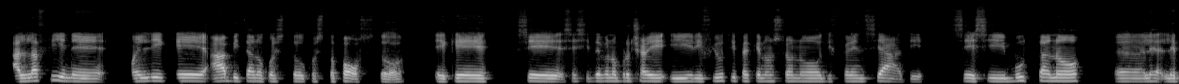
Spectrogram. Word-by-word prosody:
alla 150 +5 +4
fine, 155 -7 0 0.2
quelli 155 +2 +1
che 155 0 +4
abitano 155 -1 +2
questo 140 0 -3
questo 135 0 -8
posto 125 -3 0 0.3
e 135 - +1
che 145 0 +3 0.2
se 145 -2 +3
se 145 - -11
si 145 0 -15
devono 155 0 0
bruciare 150 0 +1
i 145 -1 +1
rifiuti 150 +3 -3
perché 150 0 -2
non 145 0 -5
sono 145 0 -1
differenziati, 140 -2 -4 0.2
se 150 -1 -2
si 145 0 -1
buttano, 160 0 +2 0.3
uhm, 140 0 -2
le 145 0 -1
le 145 -1 0
145 Hz, 135 wpm, -24 LUFS, 140-155 Hz, 0.3 s, alla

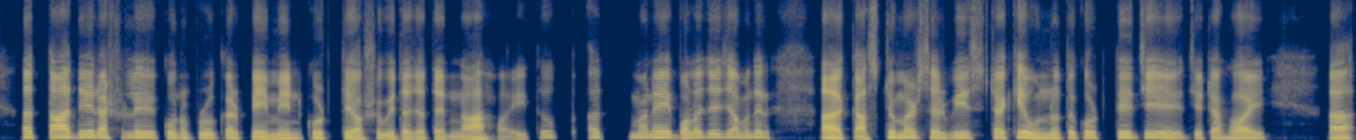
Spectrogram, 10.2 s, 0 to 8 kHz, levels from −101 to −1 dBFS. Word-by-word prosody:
তা 180 - +3 0.2
তাদের 170 +2 +5
আসলে 165 +2 -3 0.2
কোন 145 -2 -1
প্রকার 140 0 0
payment 125 +1 +2
করতে 135 0 -2
অসুবিধা 120 -1 -2
যাতে 110 +2 -1 0.2
না 110 +2 +3
হয়। 95 +1 -11
এই - - -8
তো 175 - -7 0.4
আ - - 0 0.3
মানে 170 +1 +1 0.2
বলা 160 +2 +2
যায় 185 -1 +1
যে, 185 - +3
আমাদের 170 +2 -2 0.5
আ - - +10 0.2
customer 165 +9 +2
service 155 0 +1
টাকে 160 +2 +3
উন্নত 140 +2 -1
করতে 165 +1 -1
যেয়ে 165 -5 +2 0.2
যেটা 140 -1 -2
হয় 145 -2 +2 0.6
আ - - +5
150 Hz, 170 wpm, -24 LUFS, 130-165 Hz, 0.6 s, আ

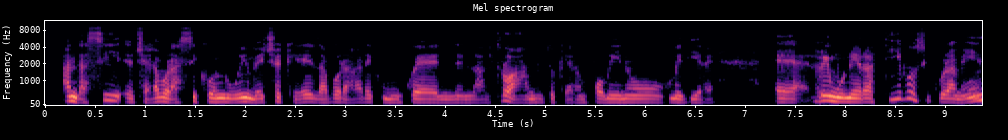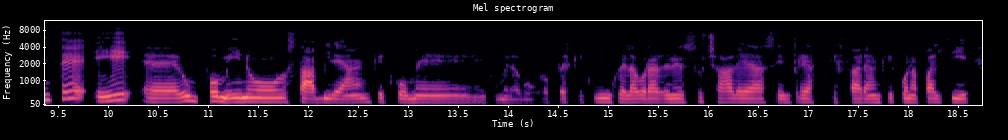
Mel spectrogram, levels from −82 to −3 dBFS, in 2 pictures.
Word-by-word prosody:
andassi 190 +3 +3
ehm, 145 -5 -8
cioè - - -8
lavorassi 155 0 0
con 150 -1 +3
lui 150 +1 +4
invece 140 +1 +2
che 140 +3 -5
lavorare 135 +1 -6
comunque 130 0 -3
nell'altro 125 0 -4
ambito 130 0 -4
che - - -18
era 125 - -17
un 125 - -14
po' 140 +1 -3
meno, 135 -1 -3
come 140 -2 -2
dire, 130 +1 -10 0.6
ehm, 140 -1 -2 0.2
remunerativo, 175 - +5
sicuramente 215 - 0
e, 190 +6 +2
ehm, 145 -2 0
un 185 0 +2
po' 180 0 +4
meno 155 0 +5
stabile 135 0 +1
anche 145 +2 -4
come 130 - -4
come 125 - -11
lavoro. 125 +1 -19
Perché 130 -1 -11
comunque 145 +1 -3
lavorare 140 0 -1
nel 140 0 -1
sociale 145 -2 -4
ha 140 0 -2
sempre 135 +1 -7
a 135 - -5
che - - -19
fare 140 0 -3
anche 135 +1 -6
con 145 - -2
appalti, 140 +1 -3
140 Hz, 145 wpm, -32 LUFS, 130-150 Hz, 0.6 s, remunerativo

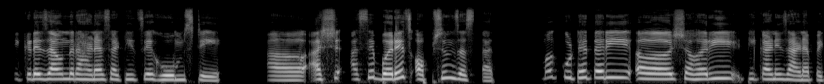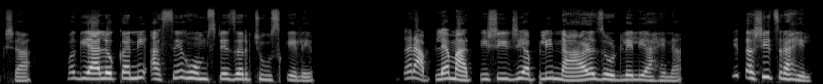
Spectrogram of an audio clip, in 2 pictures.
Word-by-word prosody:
तिकडे 240 +1 +1
जाऊन 245 +1 +3
राहण्यासाठीचे 230 -1 -1
होमस्टे 210 -3 0 0.5
अ, 200 - -9 0.4
अशे 235 +5 -2
असे 235 +7 -5
बरेच 270 +7 +6
ऑप्शन्स 275 +4 0
असतात. 170 -6 -5 0.5
मग 320 +2 -6
कुठेतरी 315 0 +2
अ, 250 -2 +5
शहरी 255 +3 +1 0.2
ठिकाणी 240 -1 -1
जाण्यापेक्षा 200 -5 -3 0.4
मग 280 0 -8
या 265 -2 +7
लोकांनी 280 +2 +2
असे 255 +5 -3
होमस्टे 260 -4 -1
जर 245 0 0
चूज 215 -4 -5
केले, 180 -5 -5 0.9
तर 300 +1 -2
आपल्या 245 +6 +2
मातीशी 240 +2 +1
जी 275 +3 -2
आपली 255 +1 -1
नाळ 210 -1 +2
जोडलेली 215 -1 0
आहे 185 -2 -5
ना 175 -1 -8 0.5
ती 415 - -10
तशीच 300 +2 +1
राहील. 225 -8 0
245 Hz, 130 wpm, -22 LUFS, 215-270 Hz, 0.9 s, या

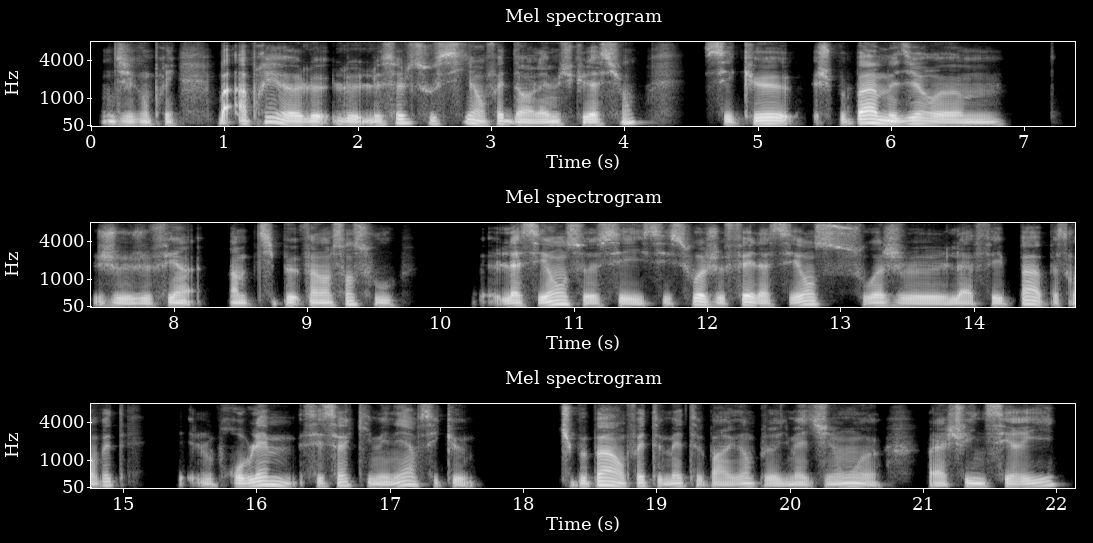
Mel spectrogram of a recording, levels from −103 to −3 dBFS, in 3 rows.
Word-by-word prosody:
J'ai 85 - -1
compris. 85 -1 -4 0.3
Bah, - - +6
après, 165 -1 0
heu, 95 -8 +5
le 90 0 +3
le 95 -2 +1
le 90 - -1
seul 130 +7 +2
souci 120 0 -1
en 95 - +2
fait 100 +2 +1
dans 80 -2 +2
la 80 +1 +2
musculation, 85 - +1 0.5
c'est - - +1
que 105 0 +4
je - - -3
peux - - -6
pas 130 +1 +8
me 100 -4 +6
dire 105 +2 +2
hem, 80 -2 +1 0.6
je 80 -3 -2
je 80 0 -1
fais 90 - -1
un 85 - +1 0.3
un 85 - +1
petit - - -5
peu - - +1
enfin 85 - -2
dans 85 - +3
le - - -1
sens 120 +3 -3
où 85 -2 -3 0.7
la 85 +1 +2
séance 95 - +2
c'est 75 -3 -1
c'est 70 - -5
soit 110 -1 +3
je 85 -3 -3
fais 100 +5 +3
la 85 -1 +1
séance 105 +8 0
soit 90 0 -1
je 85 -1 -4
la 75 0 0
fais 80 +1 -3
pas, - - 0
parce - - -9
qu'en 85 - -3
fait 120 +1 -5 0.5
et - - -17
le - - -6
problème 115 +4 +1
c'est 90 - -6
ça 110 +6 -1
qui 100 - -8
m'énerve, 115 +12 -1
c'est - - -6
que, - - -4 0.7
tu - - -1
peux 95 - -1
pas 125 +2 +5
en 95 - +1
fait 105 -2 -2
mettre 85 0 -3
par 75 -1 -4
exemple, 85 +1 -3
heu, 70 - 0
imaginons, 80 +5 -2
heu, 70 - -6 0.4
voilà, 65 +1 -2
je - - -5
fais - - -2
une 90 -1 +1
série, 95 +12 -1
90 Hz, 210 wpm, -22 LUFS, 80-105 Hz, 0.7 s, pas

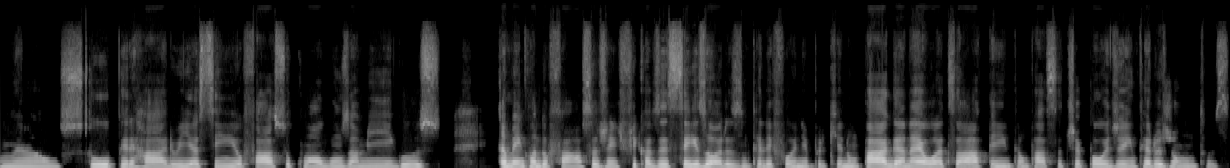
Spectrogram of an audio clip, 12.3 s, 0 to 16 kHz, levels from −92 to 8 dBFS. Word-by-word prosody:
Não, 165 -2 -3
super 205 +4 +1
raro 170 -3 -1
e 165 +1 +1
assim 170 -1 -3
eu 160 - 0
faço 160 +1 0
com 205 - -9
alguns 185 -1 -2
amigos, 180 +4 -3 0.5
também 210 -1 +5
quando 230 -2 +2
eu 200 - +1
faço 175 +3 -3
a - - +2
gente 200 -2 -6
fica 195 -1 -4
às 175 - -4
vezes 195 0 +1
6 225 +5 +3
horas 155 -7 +3
no 155 - -7
telefone 150 -3 -3
porque 145 +3 -9
não 150 0 -1
paga, 170 +4 +5
né, 170 +1 +5
o - - +4
WhatsApp 155 +3 +1
então 145 -1 -4
passa 155 +3 -5
tipo 190 +2 -3
o 185 -1 +3
dia 175 +1 -3
inteiro 195 +3 0
juntos. 155 -8 -7
170 Hz, 175 wpm, -22 LUFS, 160-195 Hz, 0.5 s, também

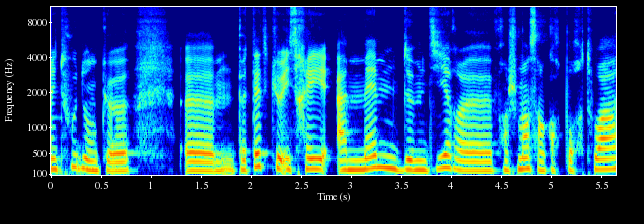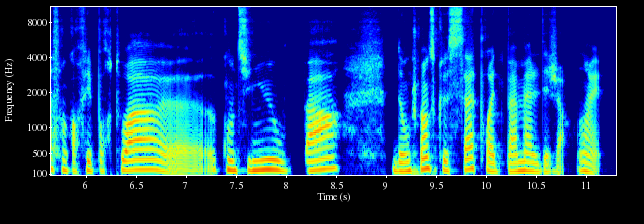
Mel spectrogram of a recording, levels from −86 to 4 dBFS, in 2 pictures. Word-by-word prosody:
et 200 - +2
tout. 245 +5 -5
Donc 185 -6 0
heu, 170 +1 +2 0.5
hem, 175 +2 +2
peut-être 245 +8 +1
qu'ils 205 -4 +2
seraient 205 +1 +2
à 180 - +3
même 205 +3 +3
de 190 +1 +4
me 185 0 +3
dire 210 +3 0
heu: 175 -1 +1
«Franchement 185 +4 0
c'est 205 - -6
encore 175 0 -6
pour 180 -1 -7
toi, 200 0 +3
c'est - - -15
encore 170 -3 -6
fait 175 - -2
pour 170 0 -13
toi, 190 +1 +2
heu, 95 - -6
continue 180 +1 +2
ou 175 -3 +1
pas». 200 +5 +1 0.5
Donc 170 0 -1
je - - -11
pense 205 0 +3
que 185 - -4
ça 195 +4 -2
pourrait 170 -5 -3
être 155 - -11
pas 155 0 -2
mal 165 -2 0
déjà. 150 +2 -8
Ouais. 165 -5 -4
180 Hz, 205 wpm, -20 LUFS, 170-200 Hz, 0.5 s, de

